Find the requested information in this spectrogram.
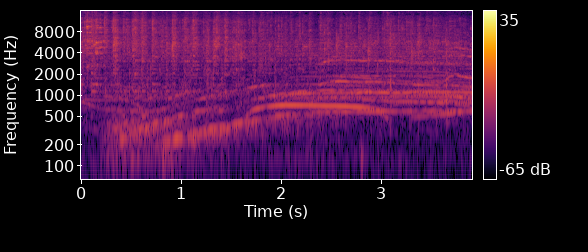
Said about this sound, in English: Air raid siren goes off.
